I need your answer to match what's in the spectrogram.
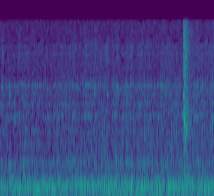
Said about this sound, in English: Now, while the kettle's boiling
